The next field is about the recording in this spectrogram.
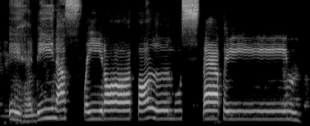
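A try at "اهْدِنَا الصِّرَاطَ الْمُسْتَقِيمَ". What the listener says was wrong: sukunnya jangan ada pantulan itu tadi ada sedikit sekali ihdi ihdi gitu maunya alirkannya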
